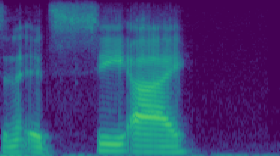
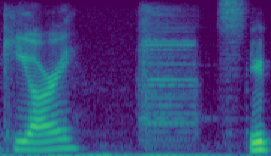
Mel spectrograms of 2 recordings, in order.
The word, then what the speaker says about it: Ciari: He goes, yeah, it's CIARI for cock it and rocket. I like that. Yeah, I know. So you how do you pronounce it? Chiari? You pronounce it like an S, Ciari.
